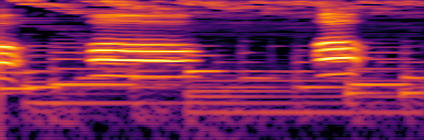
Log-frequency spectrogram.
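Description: A high-pitched voice chanting the phonics sound 'O, oh' in drawn-out notes over a children's music backing track.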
